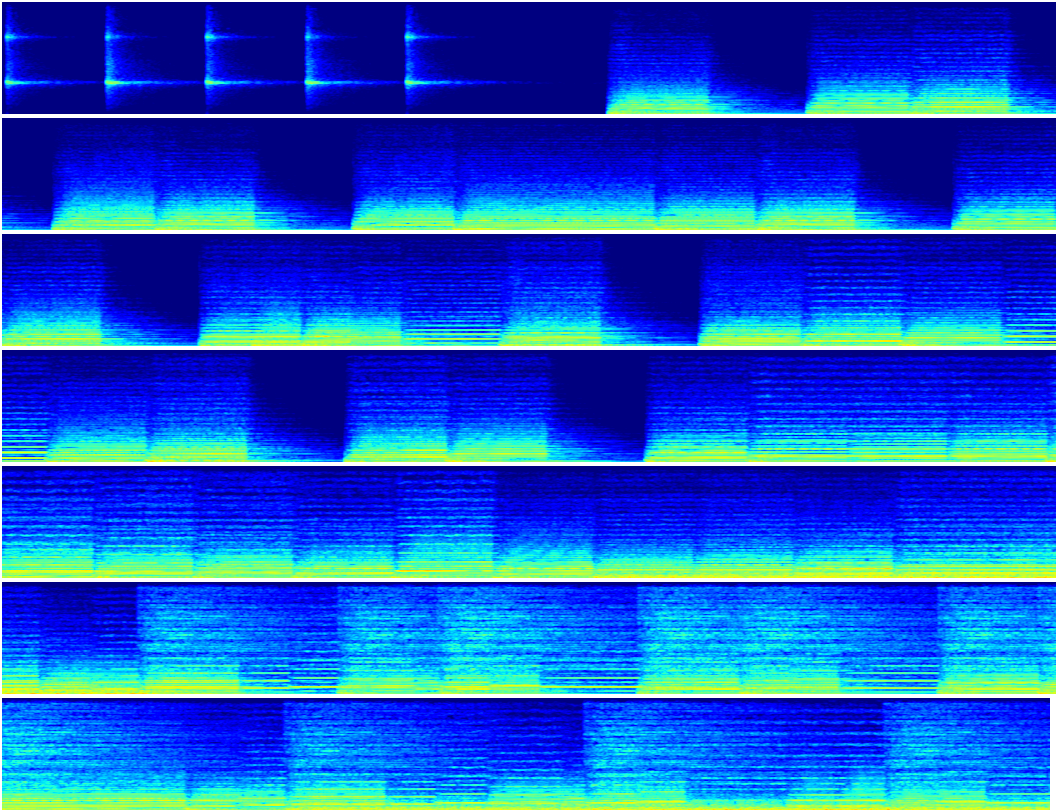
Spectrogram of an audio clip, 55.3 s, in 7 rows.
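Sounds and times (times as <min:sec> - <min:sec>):
French horn: 0:04.6 - 0:55.2.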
